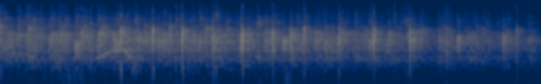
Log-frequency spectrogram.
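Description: An audience claps steadily for several seconds, a dense patter of many hands with sharp individual claps popping out, fairly close and moderately loud with no talking over it.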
